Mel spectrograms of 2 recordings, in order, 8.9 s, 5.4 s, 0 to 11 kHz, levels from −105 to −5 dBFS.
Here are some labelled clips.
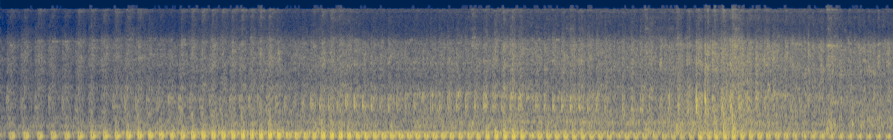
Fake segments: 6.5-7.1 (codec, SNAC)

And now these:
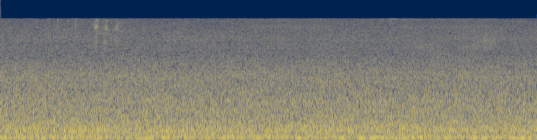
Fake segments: 2.5-3.3 (codec, DAC); 4.0-4.9

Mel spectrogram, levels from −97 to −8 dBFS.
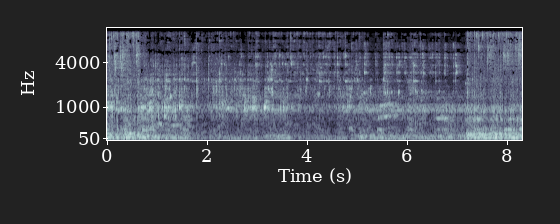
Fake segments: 0.0-0.6 (vocoder, Vocos); 2.9-5.4

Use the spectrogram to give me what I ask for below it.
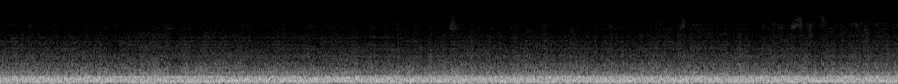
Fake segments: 1.1-4.3 (codec, SNAC)

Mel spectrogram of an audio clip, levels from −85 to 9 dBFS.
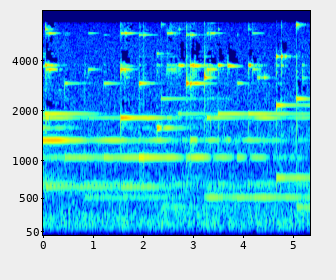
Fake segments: none

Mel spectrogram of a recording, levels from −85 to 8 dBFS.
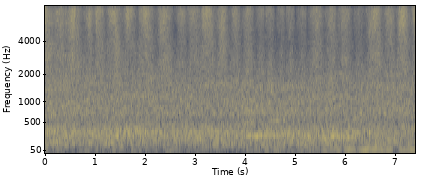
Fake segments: none

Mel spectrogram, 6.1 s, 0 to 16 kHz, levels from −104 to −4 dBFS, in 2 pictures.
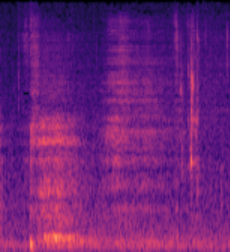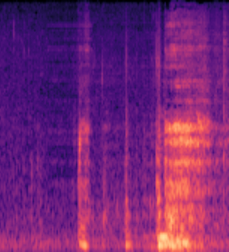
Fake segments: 3.7-4.3 (codec, SNAC)

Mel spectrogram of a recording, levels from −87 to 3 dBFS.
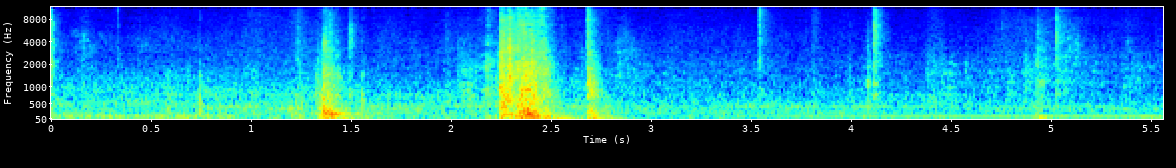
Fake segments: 0.4-3.8 (vocoder, Vocos)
